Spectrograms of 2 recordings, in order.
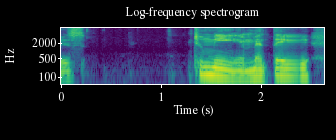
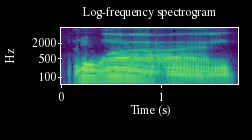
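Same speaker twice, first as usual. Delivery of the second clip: drawn out; 5 semitones lower, 8 dB quieter, much slower than usual. Pretend. Silly drawn-out aside between takes.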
